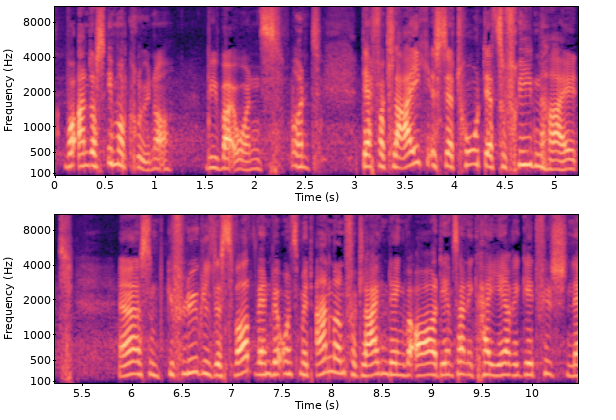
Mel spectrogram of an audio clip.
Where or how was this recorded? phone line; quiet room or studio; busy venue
busy venue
